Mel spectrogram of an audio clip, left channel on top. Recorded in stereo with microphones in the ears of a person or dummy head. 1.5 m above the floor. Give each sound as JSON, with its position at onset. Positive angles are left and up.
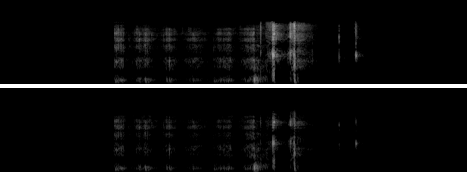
{"t": 1.1, "sound": "chopping", "side_deg": 25}
{"t": 2.6, "sound": "a crack", "side_deg": 65}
